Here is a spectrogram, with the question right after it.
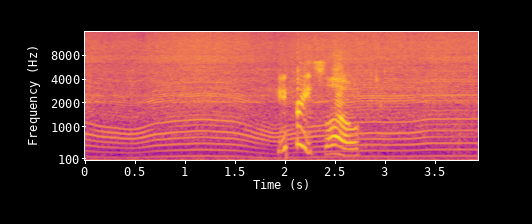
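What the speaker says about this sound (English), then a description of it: "it's a chainsaw" Chainsaw droning steadily in the video game Escape The Backrooms, a loud sustained engine whine with a slight pitch wobble, while a voice speaks briefly over it.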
